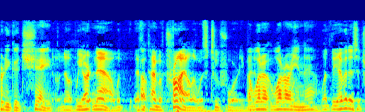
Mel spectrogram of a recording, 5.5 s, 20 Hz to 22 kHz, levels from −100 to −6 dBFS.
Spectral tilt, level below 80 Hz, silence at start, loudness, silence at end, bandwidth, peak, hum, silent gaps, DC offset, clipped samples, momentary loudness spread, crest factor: -4.5 dB/octave; -48 dBFS; 0 s; -28 LUFS; 0 s; 10.5 kHz; -4 dBFS; none; none; under 0.1%; under 0.1%; 13 LU; 24 dB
